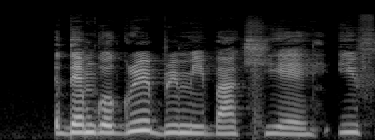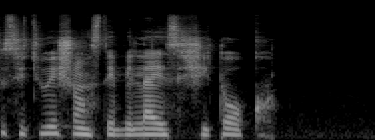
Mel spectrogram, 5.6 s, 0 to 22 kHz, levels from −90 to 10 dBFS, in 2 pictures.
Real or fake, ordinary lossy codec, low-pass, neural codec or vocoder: real; none; 14.4 kHz; none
